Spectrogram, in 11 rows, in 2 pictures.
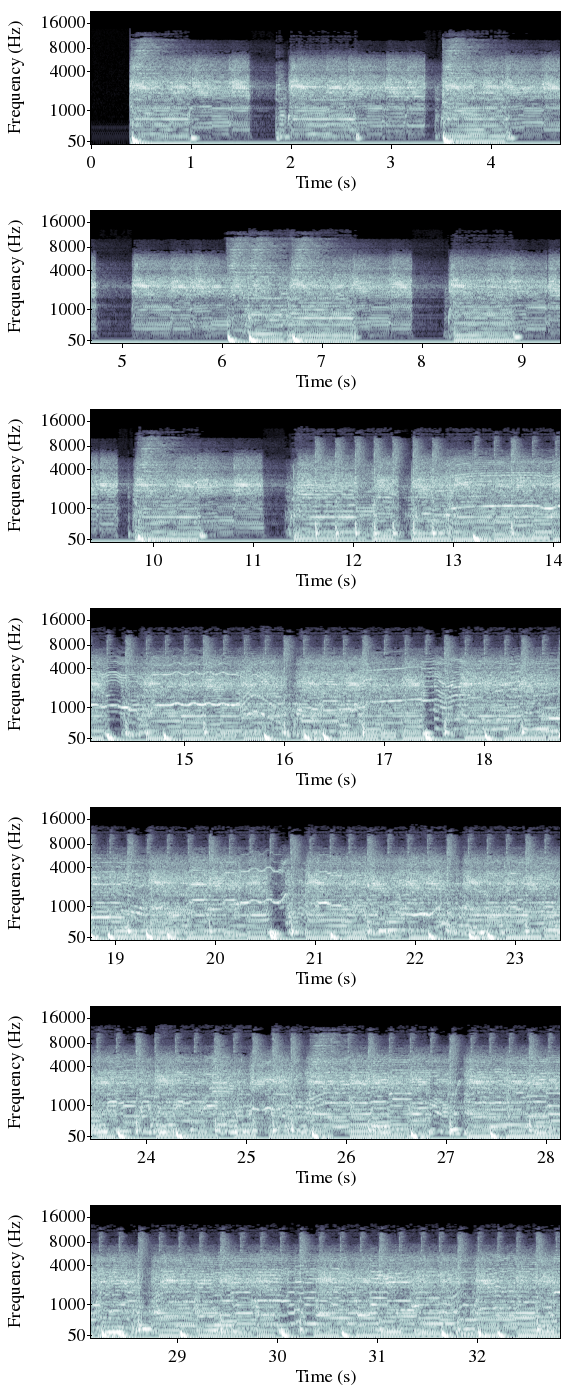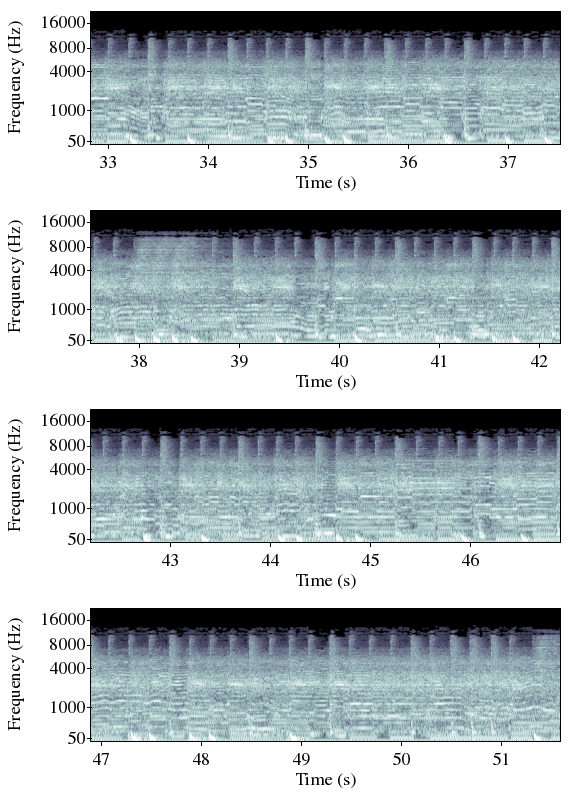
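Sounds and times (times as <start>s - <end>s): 
two rock rhythm guitars: 0.4s - 51.5s.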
